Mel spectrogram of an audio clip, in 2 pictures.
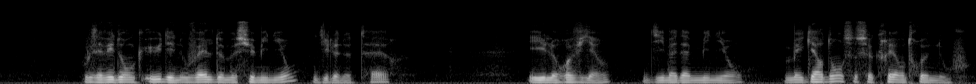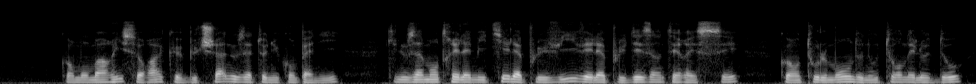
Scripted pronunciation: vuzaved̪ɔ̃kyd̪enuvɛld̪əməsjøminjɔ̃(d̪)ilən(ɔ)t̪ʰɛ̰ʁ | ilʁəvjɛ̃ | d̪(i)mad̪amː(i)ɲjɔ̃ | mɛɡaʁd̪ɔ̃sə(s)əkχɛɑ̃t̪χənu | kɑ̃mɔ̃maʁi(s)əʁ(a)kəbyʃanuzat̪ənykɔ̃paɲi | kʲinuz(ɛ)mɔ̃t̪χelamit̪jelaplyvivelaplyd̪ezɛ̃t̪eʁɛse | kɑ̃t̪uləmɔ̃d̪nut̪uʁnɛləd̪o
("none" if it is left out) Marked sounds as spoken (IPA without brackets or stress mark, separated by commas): d̪, ɔ, i, i, s, s, a, a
